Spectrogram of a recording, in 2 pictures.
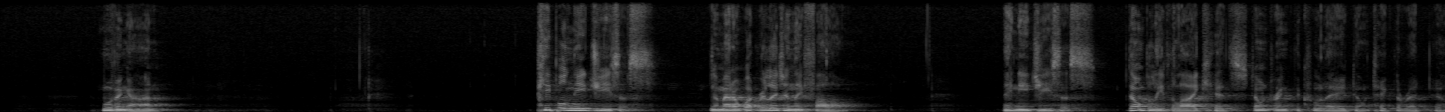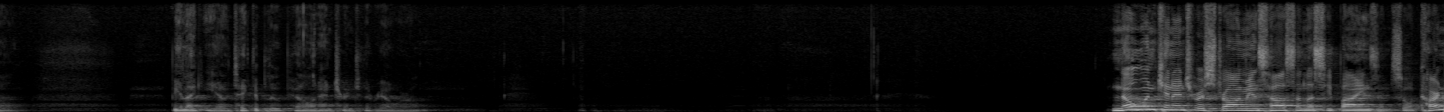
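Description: A middle-aged man speaks to an audience through a microphone, in bursts with long pauses.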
